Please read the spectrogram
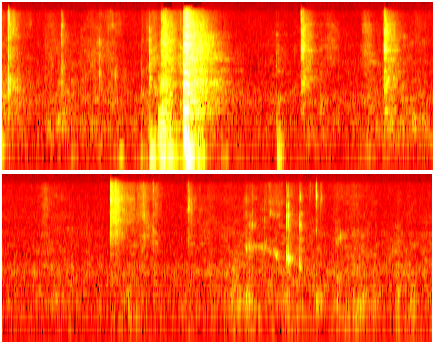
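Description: Quiet handling noises: scattered soft clicks and crunches, with a louder rustling burst about one and a half seconds in.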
